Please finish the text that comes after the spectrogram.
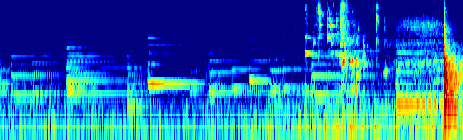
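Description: Lemon juice is poured into a martini: a few light drips and small glassy plinks come first, then a brief, brighter splash of liquid near the end, all fairly quiet with no talking.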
